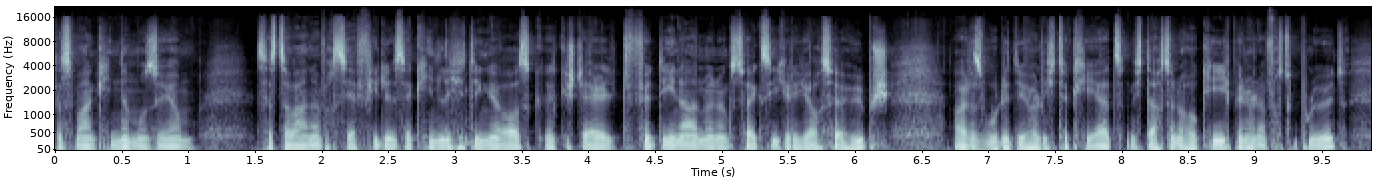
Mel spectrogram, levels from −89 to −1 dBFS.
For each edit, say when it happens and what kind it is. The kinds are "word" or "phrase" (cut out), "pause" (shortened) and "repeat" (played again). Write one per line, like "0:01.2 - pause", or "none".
0:07.4 - word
